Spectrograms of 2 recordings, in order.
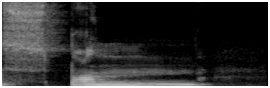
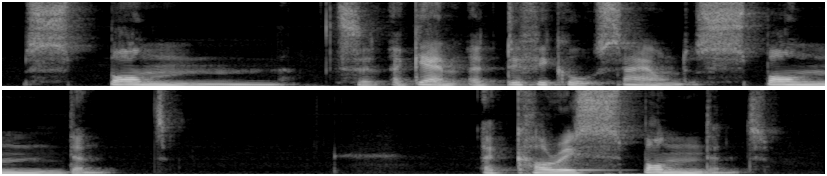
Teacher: Or maybe you'd like to work as a correspondent. Now, a correspondent, the stress on the O-N, spon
